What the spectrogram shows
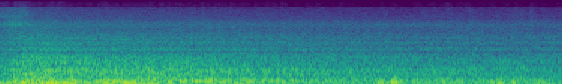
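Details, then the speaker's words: Truck running a few minutes, temperature slowly coming up, oil pressure issue solved: even low rumble holding steady, no knocking or ticking; idling well, oil pump thought fine, previous owner believed to have run it without oil. "So I don't think there's any problem with the oil pump in this thing. I think he ran it without oil. I don't know what to say about that one. Seems to be running well, idling well."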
